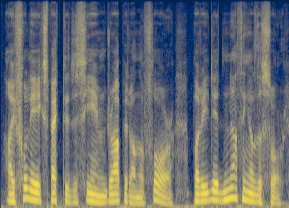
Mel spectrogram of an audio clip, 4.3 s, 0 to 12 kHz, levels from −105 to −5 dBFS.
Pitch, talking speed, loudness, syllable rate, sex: 115 Hz, 250 wpm, -16 LUFS, 5.8 syllables/s, male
